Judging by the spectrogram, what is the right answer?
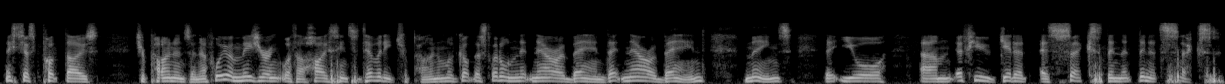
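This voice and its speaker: A man's voice: a little high, moderate pace. Kiwi man teaching a medical webinar. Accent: New Zealand. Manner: conversational, explaining with everyday analogies. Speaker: clinician presenting a webinar. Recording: slightly muffled with faint noise.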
